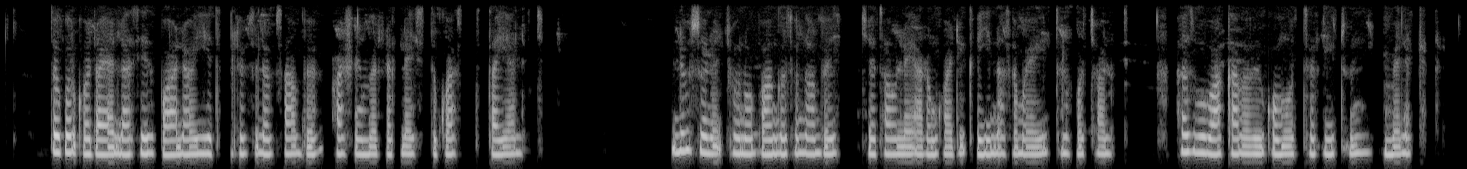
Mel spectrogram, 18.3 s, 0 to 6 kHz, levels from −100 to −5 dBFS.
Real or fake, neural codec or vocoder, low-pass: real; none; 5.4 kHz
